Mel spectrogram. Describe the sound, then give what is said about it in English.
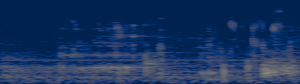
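Soft, wet mouth noises of someone sipping a drink, a few small slurps and swallows, quiet and brief with no talking. “All right, let me take another sip of my drink because I'm talking a lot.”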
